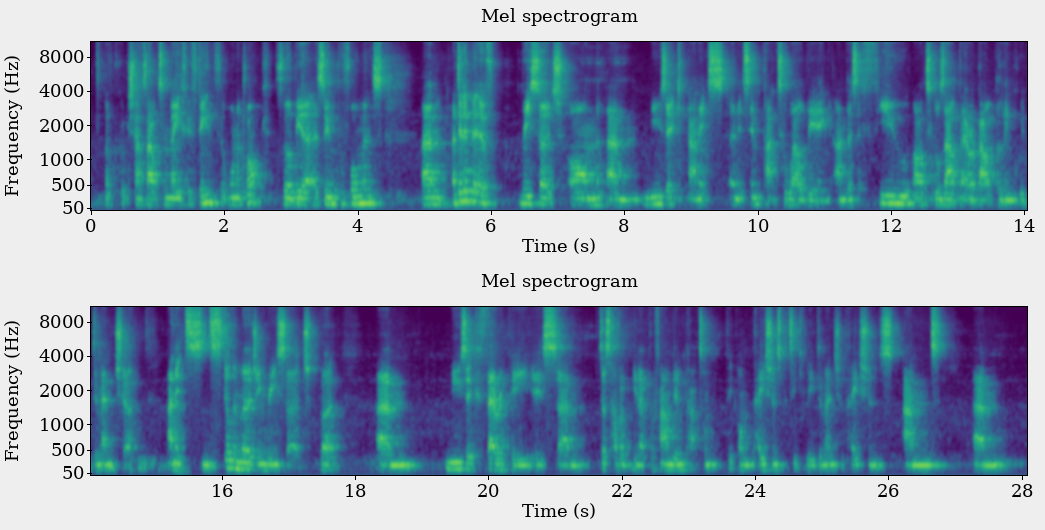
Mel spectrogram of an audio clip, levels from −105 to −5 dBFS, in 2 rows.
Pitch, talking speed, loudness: 145 Hz, 155 wpm, -30 LUFS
